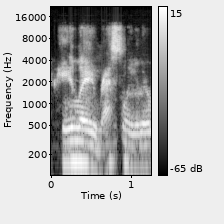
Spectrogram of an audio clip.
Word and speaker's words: Pele Pro: And so this is Pele Pro. Some people say Pale Pro.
